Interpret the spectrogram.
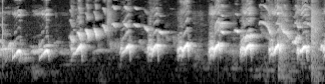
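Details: Captive Aceh-type white-rumped shama from a breeding farm singing a string of rich, down-slurred whistled notes, about two per second, building into higher, more varied whistles and trills near the end; no other sounds.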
